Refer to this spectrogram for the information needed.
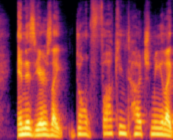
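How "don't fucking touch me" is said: play-acted heated, angry, lashing-out outburst. Retelling a fight at a venue, imitating someone going off angrily. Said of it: "literally kinda going off on the ex".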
